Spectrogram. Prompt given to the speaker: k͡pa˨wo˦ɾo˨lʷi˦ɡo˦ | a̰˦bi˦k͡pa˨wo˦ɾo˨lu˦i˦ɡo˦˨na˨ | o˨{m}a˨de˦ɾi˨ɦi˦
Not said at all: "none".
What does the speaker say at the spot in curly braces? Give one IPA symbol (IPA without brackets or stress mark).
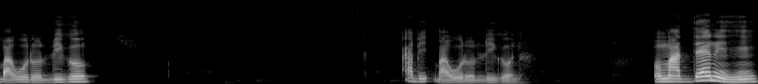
m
